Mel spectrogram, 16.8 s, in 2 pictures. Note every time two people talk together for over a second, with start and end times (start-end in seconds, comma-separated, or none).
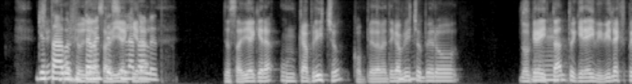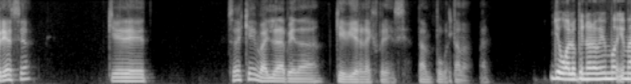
0.5-2.1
